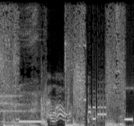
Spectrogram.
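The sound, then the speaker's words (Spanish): Telephone keypad dialing tones for a surprise call sound as a few short, steady electronic beeps of two mixed pitches, set against a dense, busy sound bed with brief gaps. “Pero esta llamada será la más codiciada, la más esperada Llamada sorpresa de la mejor FM.”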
